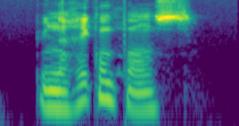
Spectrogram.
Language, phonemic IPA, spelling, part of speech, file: French, /ʁe.kɔ̃.pɑ̃s/, récompense, noun, Fr-récompense.ogg
- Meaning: 1. reward, recompense 2. prize, award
